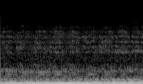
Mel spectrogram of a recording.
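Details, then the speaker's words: 1974 AMC Javelin after Powertrax No-Slip locker install in Model 20 rear end, transmission mount and master cylinder still to fix: deep, even rumble with steady low beat, no rattles or knocks; engine runs great. "But other than that, listen to this thing. It's perfect. I know I say that a lot, but the thing runs great."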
